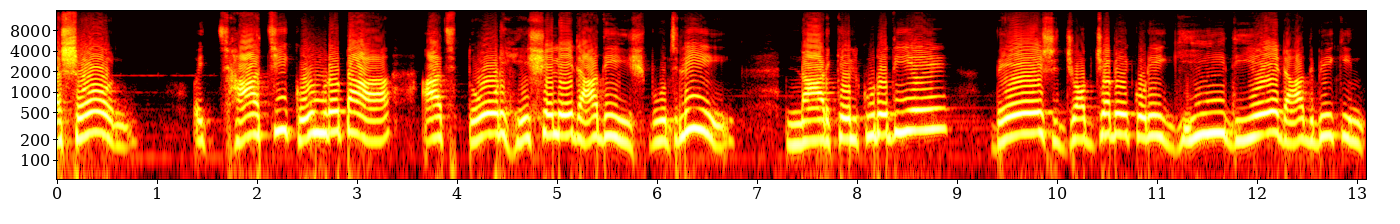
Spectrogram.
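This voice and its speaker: Over faint music in the background, a woman does a put-on character voice at a fairly high pitch, speaking at a very slow pace with very even loudness. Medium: read story. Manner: low-voiced, chuckling.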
